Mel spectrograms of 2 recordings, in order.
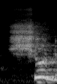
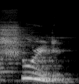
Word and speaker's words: should: উল্ড শুড হবে না এল এর উচ্চারণ করা যাবে না কেমন এটা সিম্পলি আমরা শুড বলবো নট শুল্ড ওকে এবার তোমরা পড়বা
